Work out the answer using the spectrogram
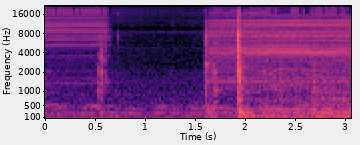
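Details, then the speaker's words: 1985 Pioneer PD-5010 CD player after replacing a belt: soft motor whir with a couple of clicks as the tray travels, a little sluggish but smooth; normal CD tray operation. "Okay, so a belt's been replaced. It's a pretty simple job. It's really not even worth me showing it to you. It's quite simple. So power on. Oh, there we go. It's a little sluggish."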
